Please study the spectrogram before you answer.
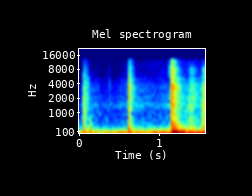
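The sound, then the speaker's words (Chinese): Knocking on the door of a home in a residential compound: a few dull, spaced thuds about half a second apart, the later ones heavier, with no voices. “来到了胡素萍的家新龙小区，敲了敲门，她果然在家。”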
